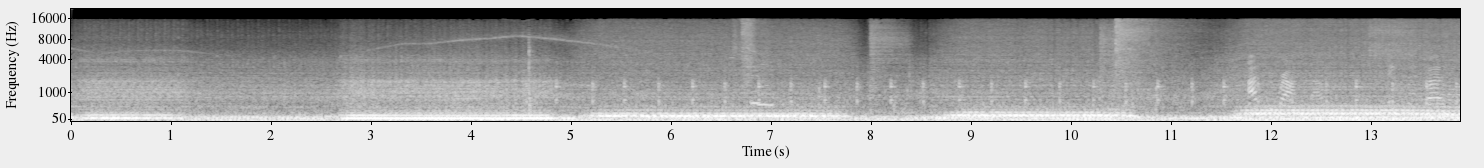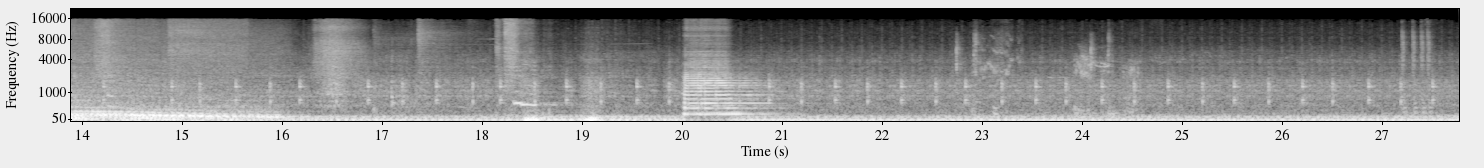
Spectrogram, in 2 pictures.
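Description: A truck engine rumbles and revs up and down in bursts, then settles to a low idle.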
